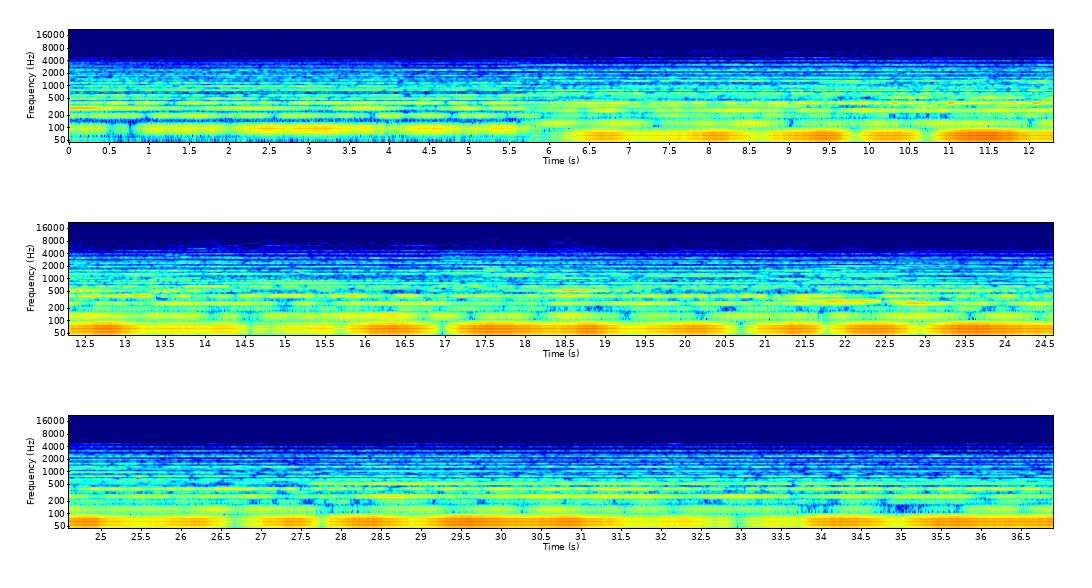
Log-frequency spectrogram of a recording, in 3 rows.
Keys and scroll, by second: 20.5 ctrl+t, 36.4 ctrl+u.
